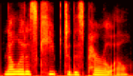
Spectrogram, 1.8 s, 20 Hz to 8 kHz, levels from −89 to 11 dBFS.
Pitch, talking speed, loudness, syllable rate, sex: 230 Hz, 235 wpm, -18 LUFS, 5.5 syllables/s, female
